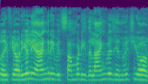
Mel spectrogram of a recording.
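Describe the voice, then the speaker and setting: Very fast, high-pitched female speech with a Pakistani accent, amid noticeable background noise. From India, Telugu-speaking region. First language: Urdu. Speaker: civil service exam coaching teacher. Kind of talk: classroom lecture. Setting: classroom with students. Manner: hesitant, many fillers; code-switching Hindi and English.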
